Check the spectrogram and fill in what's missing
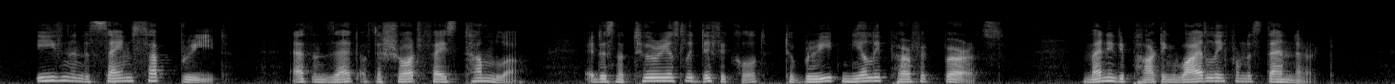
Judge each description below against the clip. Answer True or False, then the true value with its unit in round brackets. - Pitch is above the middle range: False (130 Hz)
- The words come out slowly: True (125 wpm)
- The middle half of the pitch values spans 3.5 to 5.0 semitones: True (3.9 semitones)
